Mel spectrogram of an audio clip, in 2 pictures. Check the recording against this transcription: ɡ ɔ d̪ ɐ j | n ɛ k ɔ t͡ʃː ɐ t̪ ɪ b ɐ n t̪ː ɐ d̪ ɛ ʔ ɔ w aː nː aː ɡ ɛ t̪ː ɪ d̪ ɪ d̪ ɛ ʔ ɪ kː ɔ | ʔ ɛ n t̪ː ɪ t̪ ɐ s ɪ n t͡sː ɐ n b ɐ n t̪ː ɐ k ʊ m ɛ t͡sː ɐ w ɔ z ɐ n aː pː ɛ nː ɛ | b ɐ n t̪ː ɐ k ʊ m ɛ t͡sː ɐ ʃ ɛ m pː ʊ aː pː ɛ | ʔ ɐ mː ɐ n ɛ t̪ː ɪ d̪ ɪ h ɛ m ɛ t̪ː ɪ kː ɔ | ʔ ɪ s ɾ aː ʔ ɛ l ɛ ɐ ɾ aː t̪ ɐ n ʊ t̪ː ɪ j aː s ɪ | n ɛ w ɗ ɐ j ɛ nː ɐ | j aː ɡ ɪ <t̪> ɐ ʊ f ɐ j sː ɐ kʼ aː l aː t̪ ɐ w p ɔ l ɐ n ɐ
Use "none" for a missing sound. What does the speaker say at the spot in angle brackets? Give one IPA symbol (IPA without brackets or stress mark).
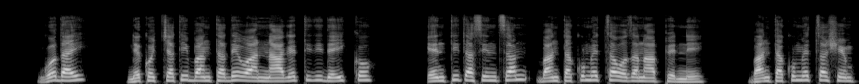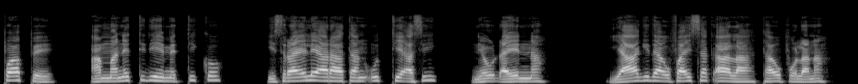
d̪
